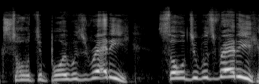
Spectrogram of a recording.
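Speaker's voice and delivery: high, soft squeaky imitation of a boxer; put-on high voice, mock-insistent; imitated high voice. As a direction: do a playful high-pitched impression, softly. Retells Mike Tyson's words, imitated.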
